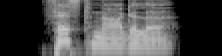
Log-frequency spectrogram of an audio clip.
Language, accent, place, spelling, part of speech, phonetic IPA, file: German, Germany, Berlin, festnagele, verb, [ˈfɛstˌnaːɡələ], De-festnagele.ogg
- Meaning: inflection of festnageln: 1. first-person singular dependent present 2. first/third-person singular dependent subjunctive I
